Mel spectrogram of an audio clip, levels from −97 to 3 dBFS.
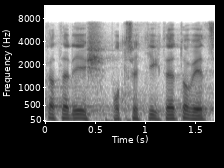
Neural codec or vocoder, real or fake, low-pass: none; real; 7.2 kHz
